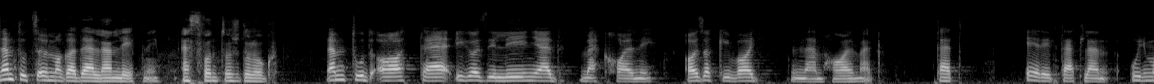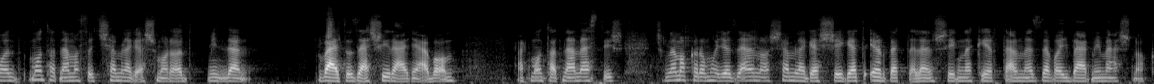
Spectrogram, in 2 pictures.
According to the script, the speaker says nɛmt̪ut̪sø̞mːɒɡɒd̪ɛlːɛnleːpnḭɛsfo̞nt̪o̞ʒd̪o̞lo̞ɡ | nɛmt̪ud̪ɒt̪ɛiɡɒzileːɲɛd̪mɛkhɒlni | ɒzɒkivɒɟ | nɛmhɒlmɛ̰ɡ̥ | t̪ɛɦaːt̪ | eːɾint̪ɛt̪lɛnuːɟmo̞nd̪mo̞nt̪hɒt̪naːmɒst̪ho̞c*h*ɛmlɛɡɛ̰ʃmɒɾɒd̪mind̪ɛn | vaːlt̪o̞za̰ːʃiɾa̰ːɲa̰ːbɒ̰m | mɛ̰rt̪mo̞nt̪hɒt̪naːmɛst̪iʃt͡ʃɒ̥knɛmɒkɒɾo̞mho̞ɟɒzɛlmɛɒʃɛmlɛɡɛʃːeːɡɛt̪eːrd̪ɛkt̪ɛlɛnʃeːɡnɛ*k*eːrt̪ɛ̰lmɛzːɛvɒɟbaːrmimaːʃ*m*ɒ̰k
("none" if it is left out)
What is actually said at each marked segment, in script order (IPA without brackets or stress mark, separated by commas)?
ʃ, k, n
